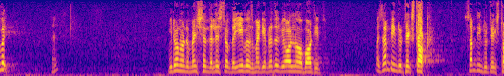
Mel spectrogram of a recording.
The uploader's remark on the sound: Jumuah lecture at Masjid e Quwwatul Islam.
